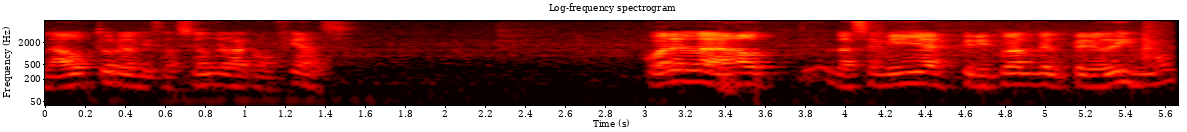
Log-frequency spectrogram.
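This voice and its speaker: At a fairly quick pace, a man speaks in a fairly high pitch with fairly even intonation, leaving long, frequent pauses. Noticeable background noise and audible room echo fill the recording. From Chile. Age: 60s. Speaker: economist and presidential candidate. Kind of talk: public talk.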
